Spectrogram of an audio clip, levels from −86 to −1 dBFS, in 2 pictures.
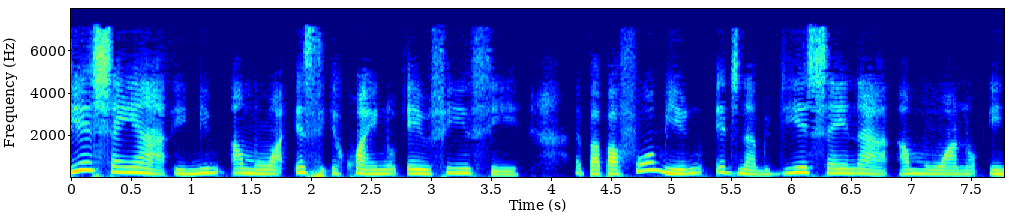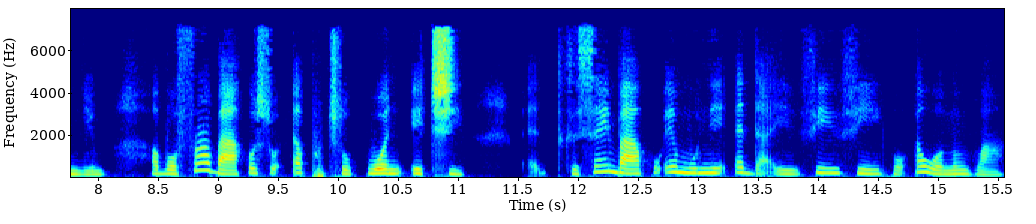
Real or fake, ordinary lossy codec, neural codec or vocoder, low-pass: fake; MP3, 32 kbps; codec, 16 kHz, 0.3 kbps, FocalCodec; 7.2 kHz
